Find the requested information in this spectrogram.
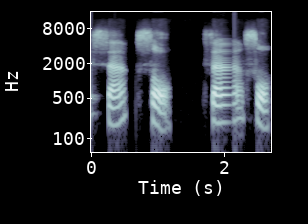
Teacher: سین کے مقابلے میں صاد جو ہے اس کی آواز موٹی ہے، سا سو، سا سو.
